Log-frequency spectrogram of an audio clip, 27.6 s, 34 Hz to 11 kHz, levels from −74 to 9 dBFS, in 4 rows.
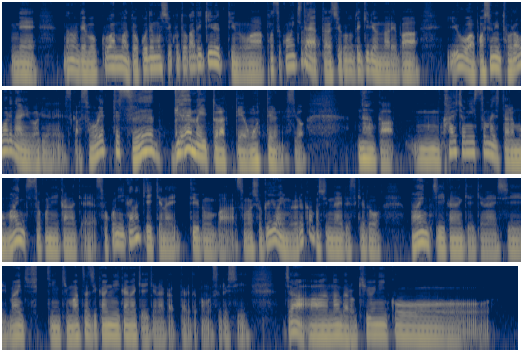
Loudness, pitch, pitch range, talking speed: -27 LUFS, 90 Hz, 80-105 Hz, 445 characters per minute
